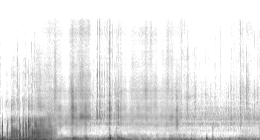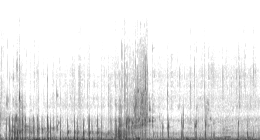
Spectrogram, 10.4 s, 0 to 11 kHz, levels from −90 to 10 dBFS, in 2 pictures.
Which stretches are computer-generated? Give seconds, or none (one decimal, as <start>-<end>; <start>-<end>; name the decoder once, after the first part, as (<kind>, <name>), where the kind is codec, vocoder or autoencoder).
0.7-1.8 (vocoder, Vocos); 2.4-3.6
